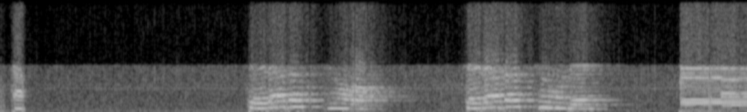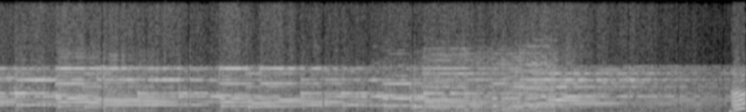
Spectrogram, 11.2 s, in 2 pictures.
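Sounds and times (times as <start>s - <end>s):
speech: 1.9s - 4.6s
train station departure melody: 5.1s - 11.1s.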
